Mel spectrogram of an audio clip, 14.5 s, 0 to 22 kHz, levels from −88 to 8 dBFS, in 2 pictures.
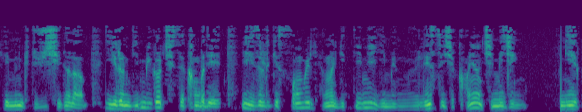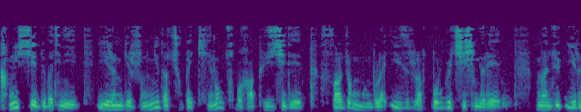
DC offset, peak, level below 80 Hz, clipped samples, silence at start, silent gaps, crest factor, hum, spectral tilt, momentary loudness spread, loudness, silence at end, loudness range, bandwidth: under 0.1%; -8 dBFS; -70 dBFS; under 0.1%; 0.05 s; none; 18 dB; none; -4.5 dB/octave; 8 LU; -26 LUFS; 0 s; 3 LU; 8.8 kHz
